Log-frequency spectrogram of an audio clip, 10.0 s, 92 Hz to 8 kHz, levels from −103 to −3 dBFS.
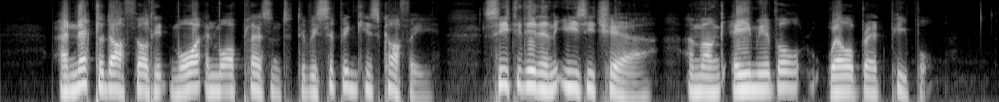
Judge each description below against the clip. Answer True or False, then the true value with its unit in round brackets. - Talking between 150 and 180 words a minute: False (140 wpm)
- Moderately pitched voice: True (150 Hz)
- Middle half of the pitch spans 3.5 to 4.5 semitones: False (2.8 semitones)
